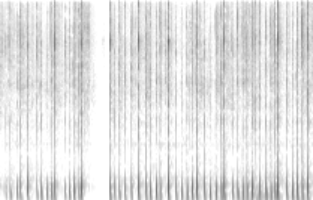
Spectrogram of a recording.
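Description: A flat, rectangular corrugated cardboard sheet, thin, hollow-fluted and empty, is held in both hands in front of the microphone and scratched and tapped with fingertips and nails. A fast, steady run of short, dry, low, hollow taps is heard, with a brief silent pause about a third of the way in before the tapping resumes.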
